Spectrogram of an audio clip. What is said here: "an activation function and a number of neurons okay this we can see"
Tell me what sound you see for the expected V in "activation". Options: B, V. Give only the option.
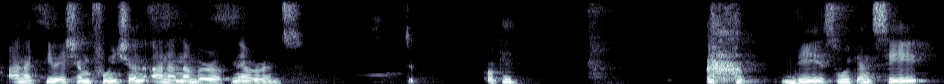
B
